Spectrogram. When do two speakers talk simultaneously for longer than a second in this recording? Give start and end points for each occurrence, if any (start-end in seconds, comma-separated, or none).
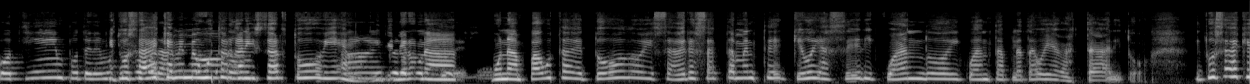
1.1-2.6, 3.4-5.0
